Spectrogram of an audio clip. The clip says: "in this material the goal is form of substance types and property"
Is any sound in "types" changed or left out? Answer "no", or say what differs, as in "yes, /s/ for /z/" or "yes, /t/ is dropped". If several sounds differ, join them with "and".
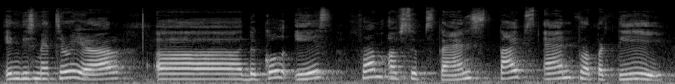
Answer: no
